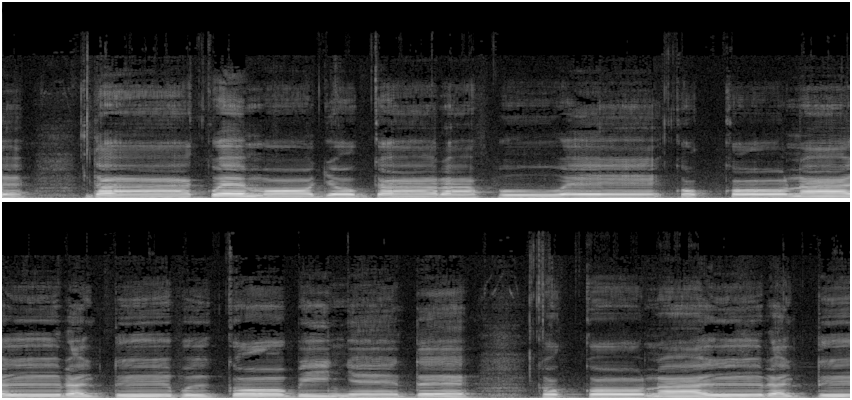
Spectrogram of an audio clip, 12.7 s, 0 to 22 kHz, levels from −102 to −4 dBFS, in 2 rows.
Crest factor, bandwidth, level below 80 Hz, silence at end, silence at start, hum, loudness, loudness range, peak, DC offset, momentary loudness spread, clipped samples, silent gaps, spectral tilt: 16 dB; 13.5 kHz; -54 dBFS; 0 s; 0 s; none; -26 LUFS; 2 LU; -10 dBFS; under 0.1%; 8 LU; under 0.1%; none; -7.5 dB/octave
